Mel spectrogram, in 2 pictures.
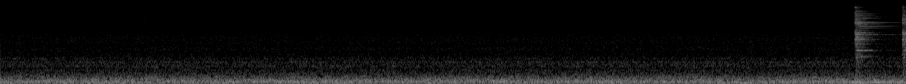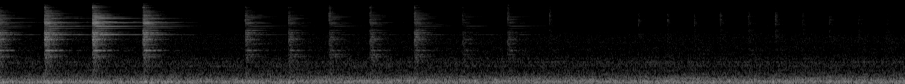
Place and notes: Mid-Town Belvedere, Baltimore, MD, USA - Metal Forging
Recorded in the outdoor metalworking area behind Station building where blacksmithing was taking place. You can hear the tinging of hammer on anvil as well as the drone of various machinery outside the building.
